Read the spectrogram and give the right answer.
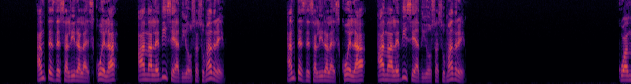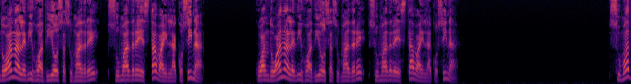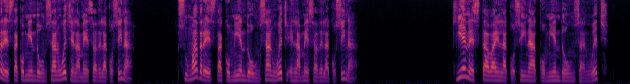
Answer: La madre de Ana estaba en la cocina comiendo un sándwich.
